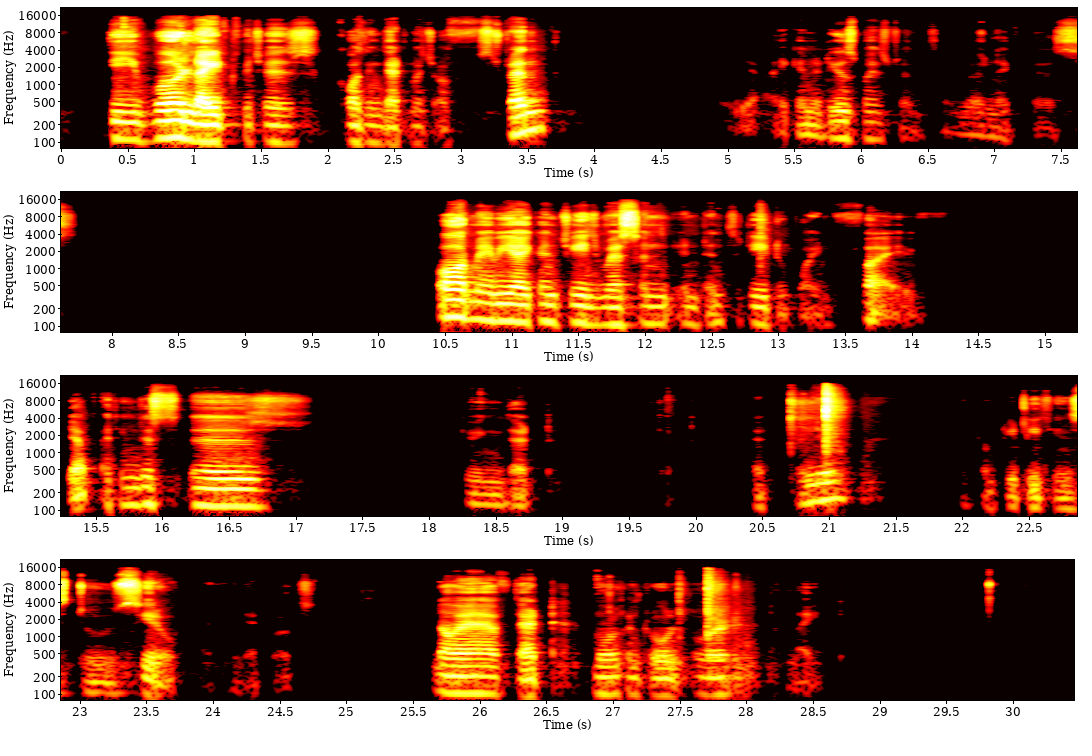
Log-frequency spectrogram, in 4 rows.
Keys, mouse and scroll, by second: 0.3-2.0 drag, 2.0-3.6 shift+middle drag, 3.6-7.0 drag, 7.7 ctrl+z, 7.9-8.5 drag, 8.6-11.6 shift+middle drag, 11.8-22.0 drag, 24.7 click, 26.8-29.8 drag, 30.0 click.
